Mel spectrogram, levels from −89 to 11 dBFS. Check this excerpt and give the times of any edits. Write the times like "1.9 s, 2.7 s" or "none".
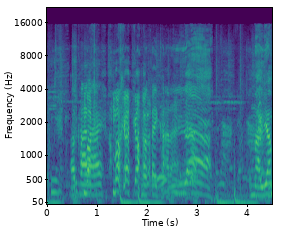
2.5 s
